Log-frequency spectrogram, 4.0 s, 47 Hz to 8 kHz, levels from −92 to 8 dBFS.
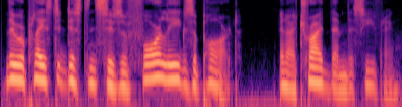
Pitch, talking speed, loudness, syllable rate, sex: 140 Hz, 225 wpm, -19 LUFS, 6.4 syllables/s, female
